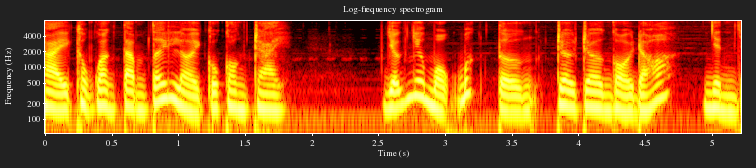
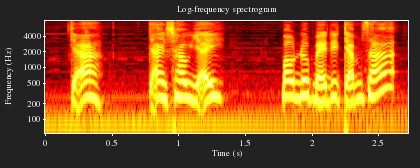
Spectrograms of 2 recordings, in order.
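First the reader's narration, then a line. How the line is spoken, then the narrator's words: Loud urgent shouting. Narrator (Vietnamese): Hiếu anh tiếp tục hét lớn dục dã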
